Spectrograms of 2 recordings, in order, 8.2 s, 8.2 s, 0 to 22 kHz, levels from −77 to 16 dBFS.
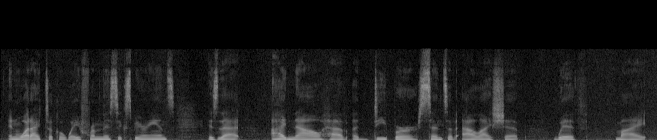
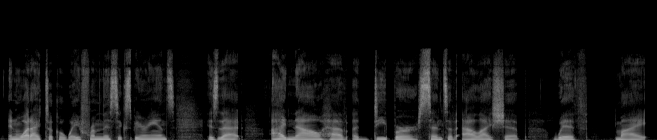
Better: second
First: hiss; faint; throughout; 25 dB below the speech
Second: none

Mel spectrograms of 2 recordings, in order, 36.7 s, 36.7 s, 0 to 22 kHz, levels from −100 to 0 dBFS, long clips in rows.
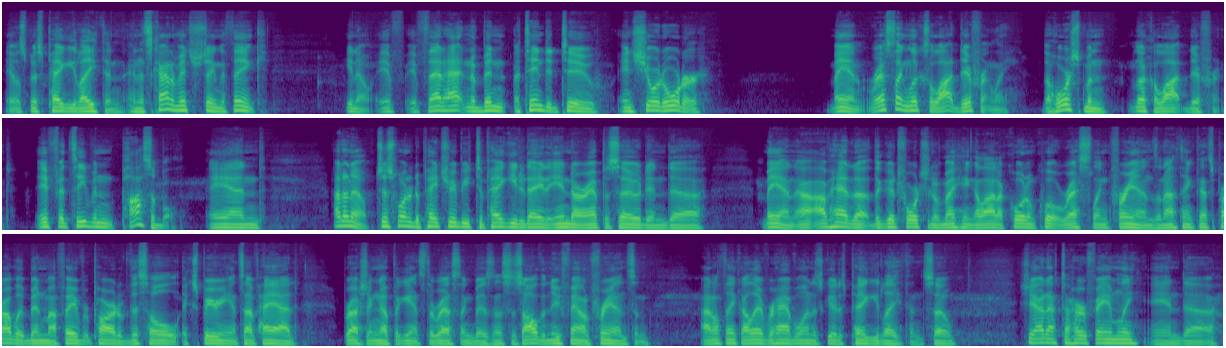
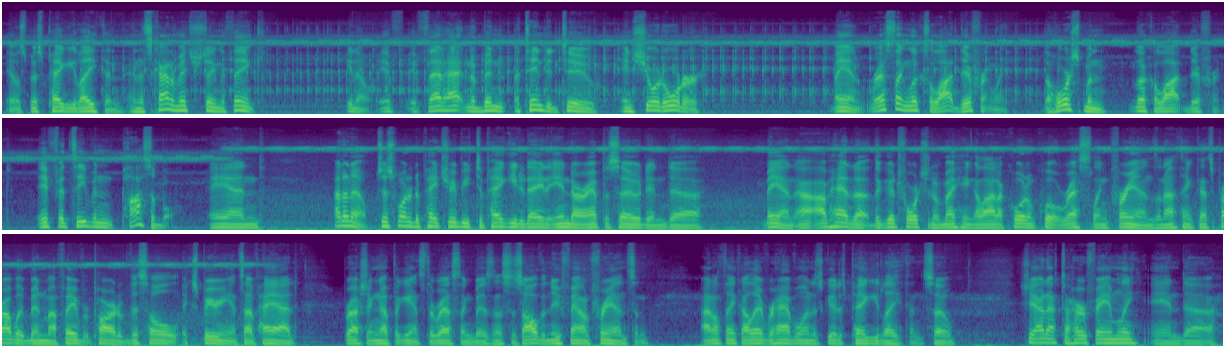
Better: first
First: none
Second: animal sounds; noticeable; throughout; 10 dB below the speech

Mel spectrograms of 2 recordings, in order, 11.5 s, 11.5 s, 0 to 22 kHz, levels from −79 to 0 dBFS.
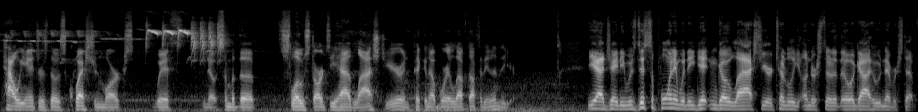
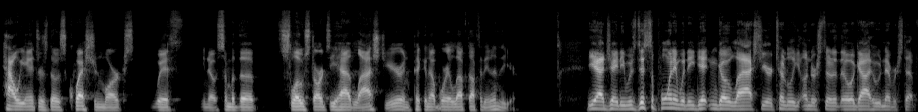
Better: second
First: animal sounds; very loud; until 7 s; 3 dB above the speech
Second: none

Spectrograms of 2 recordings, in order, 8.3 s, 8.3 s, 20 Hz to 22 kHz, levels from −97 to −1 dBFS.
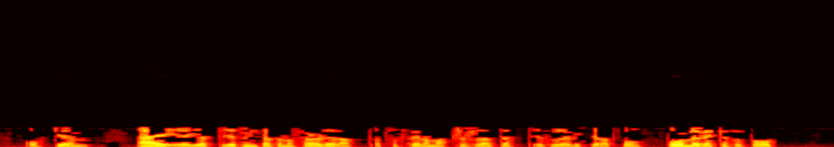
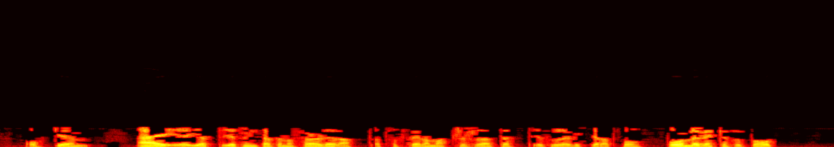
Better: neither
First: garbled, watery; badly; nothing above 3 kHz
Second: garbled, watery; badly; nothing above 3 kHz

